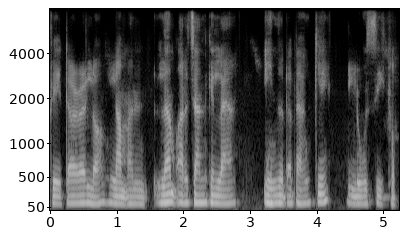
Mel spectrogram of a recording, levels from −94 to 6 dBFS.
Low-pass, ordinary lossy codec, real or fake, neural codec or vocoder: none; none; fake; codec, 16 kHz, 2 kbps, X-Codec, HuBERT features, trained on general audio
